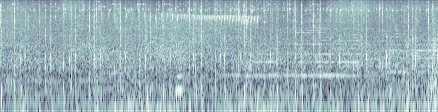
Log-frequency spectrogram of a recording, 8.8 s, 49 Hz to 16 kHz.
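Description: Roach the horse gallops in The Witcher 3, rhythmic hoofbeats pounding steadily and close throughout, with a brief whinny in the middle and faint game ambience beneath.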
